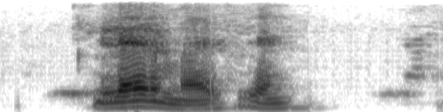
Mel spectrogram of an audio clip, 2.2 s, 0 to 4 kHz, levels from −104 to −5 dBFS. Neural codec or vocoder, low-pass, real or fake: none; 3.6 kHz; real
